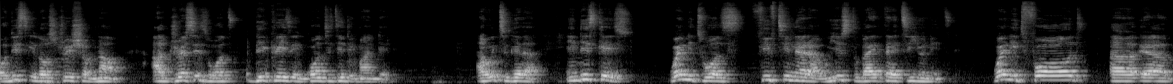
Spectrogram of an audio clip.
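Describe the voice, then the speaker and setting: A man's voice: on the high side, mellow. A man teaches an economics class, often asking questions and answering them himself and checking with "okay?". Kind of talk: classroom lecture at a board. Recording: echoey room, voice heard from a distance.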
